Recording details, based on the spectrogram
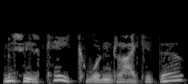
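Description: A man voicing a very old undead wizard in an audiobook, musing wryly in a soft, hesitant, thoughtful way. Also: medium pitch, very animated, unhurried, narrow, tinny audio, slight background noise.

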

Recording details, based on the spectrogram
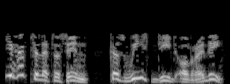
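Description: A man's voice: sits high, wildly swooping pitch, fast talker, slightly rough, no room sound, phone-quality sound, pitched above the performer's own voice, exaggerated voice. A man voicing a small, cocky, fearless Scottish clan leader in a storybook, with brash, cheerful dialect.

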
